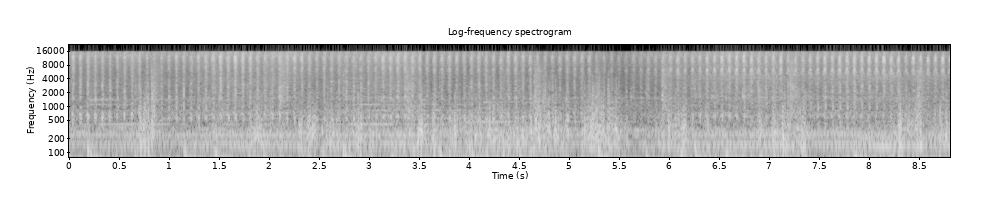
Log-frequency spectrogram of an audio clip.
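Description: Robinson R44 helicopter running steadily, its six-cylinder Lycoming piston engine and rotor giving a fast, even beat.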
